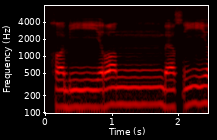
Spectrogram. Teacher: nun sukun atau tanwin berubah menjadi mim yang tersembunyi didengungkan dengan tempo dua harakat. Biasanya kalau di mushaf Utsmani atau mushaf Indonesia itu ada tulisan mim kecil di atas nun sukun ketika setelahnya ada ba. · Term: iqlab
